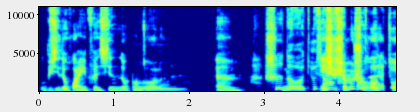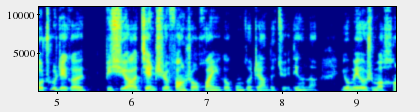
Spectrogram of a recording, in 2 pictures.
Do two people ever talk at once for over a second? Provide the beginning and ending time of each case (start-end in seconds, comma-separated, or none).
3.2-5.1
